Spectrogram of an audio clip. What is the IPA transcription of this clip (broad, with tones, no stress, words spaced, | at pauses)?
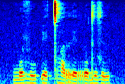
ŋo˩˧ɮu˩˧ɓe˩˧ɡ͡ǀa˧˩˧ re˩˧ro˩˧dɨ˧˩˧zɨ˩˧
